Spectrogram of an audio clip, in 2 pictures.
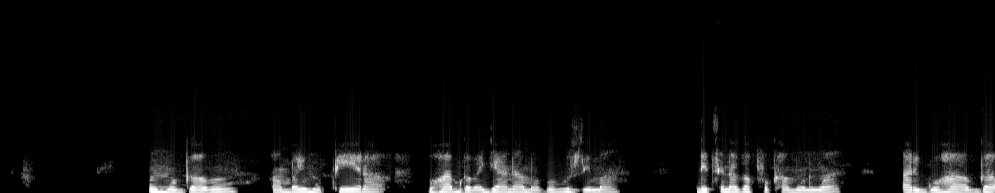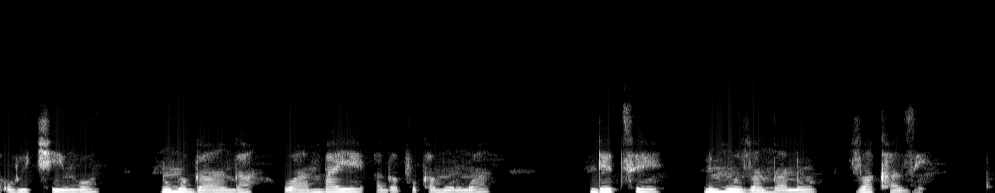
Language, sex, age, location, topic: Kinyarwanda, female, 18-24, Huye, health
